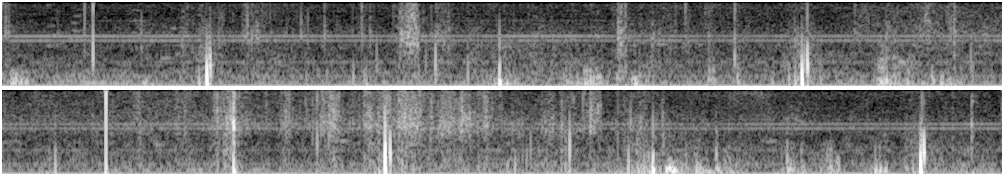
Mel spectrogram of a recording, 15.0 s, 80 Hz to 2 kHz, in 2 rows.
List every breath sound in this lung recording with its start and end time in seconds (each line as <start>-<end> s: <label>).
6.52-7.23 s: inhalation
12.13-13.32 s: inhalation
12.13-13.32 s: crackles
